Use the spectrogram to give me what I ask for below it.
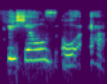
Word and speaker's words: Seychelles: tongue with this one seashells lavender please help i believe that's the right pronunciation for seashells that's good you know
